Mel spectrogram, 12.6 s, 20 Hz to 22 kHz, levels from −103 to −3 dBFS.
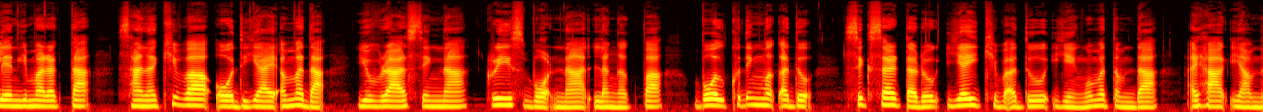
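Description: No technical faults can be heard anywhere in this recording.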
